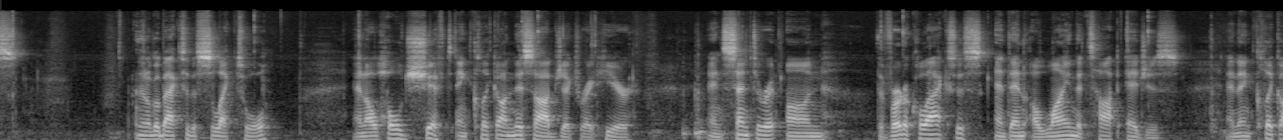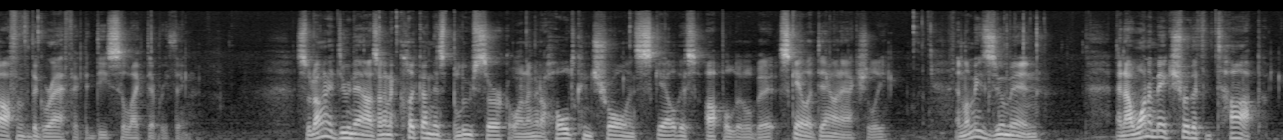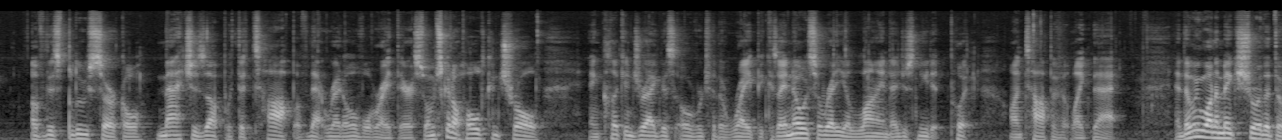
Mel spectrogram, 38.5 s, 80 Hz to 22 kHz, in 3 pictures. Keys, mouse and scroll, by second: 2.5 click, 5.3 shift+click, 8.9 click, 11.4 click, 13.2 click, 16.7 click, 19.3-22.3 ctrl+drag, 22.9 =, 31.2-36.3 ctrl+drag.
